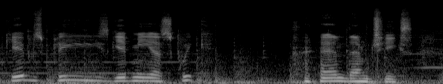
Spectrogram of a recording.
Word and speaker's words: SQEK: squeak and them cheeks gosh darn it profound's always mispronounced squeak or squeak it's pronounced key or it's spell sqek but i would say squeak because quick sounds and don't ask scandinavians because they say skik that sounds even stupider and thank you for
